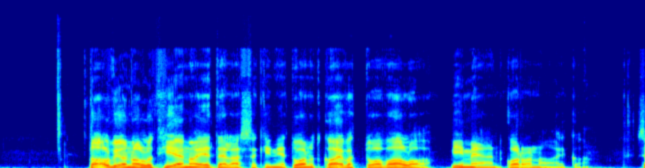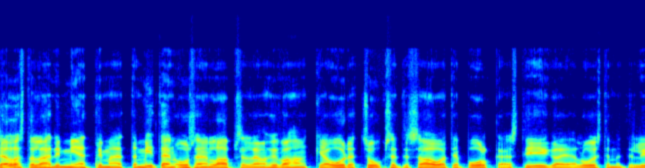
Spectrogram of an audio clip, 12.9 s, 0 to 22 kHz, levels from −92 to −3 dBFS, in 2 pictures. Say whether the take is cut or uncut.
uncut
